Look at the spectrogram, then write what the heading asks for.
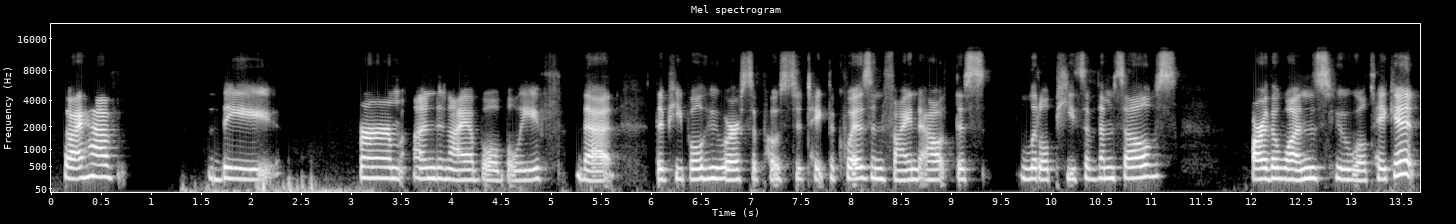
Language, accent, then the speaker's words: English; Kansas City, Missouri, United States; I grew up, I grew up in Kansas City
